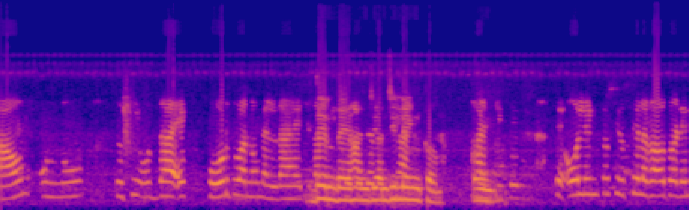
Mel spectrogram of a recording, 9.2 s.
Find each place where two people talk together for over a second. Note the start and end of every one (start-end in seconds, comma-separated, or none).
4.2-5.6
